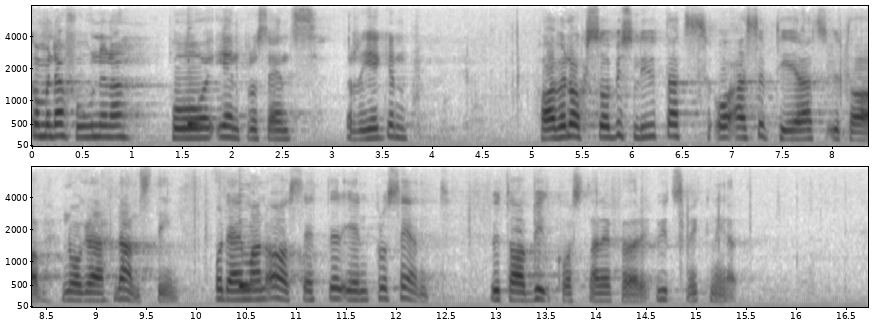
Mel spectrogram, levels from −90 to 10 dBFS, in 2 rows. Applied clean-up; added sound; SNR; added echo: none; Cowbell; 6 dB; none.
